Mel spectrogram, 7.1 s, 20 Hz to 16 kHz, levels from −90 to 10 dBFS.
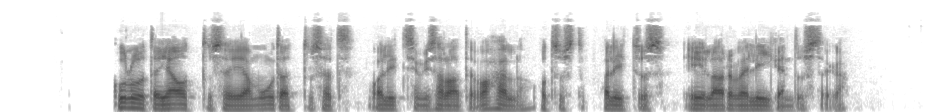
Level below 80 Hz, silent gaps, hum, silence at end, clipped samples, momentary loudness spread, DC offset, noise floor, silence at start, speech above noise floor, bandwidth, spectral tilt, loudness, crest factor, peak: -50 dBFS; none; none; 0.75 s; under 0.1%; 6 LU; under 0.1%; -80 dBFS; 0.85 s; 55 dB; 9.6 kHz; -4 dB/octave; -25 LUFS; 22 dB; -4 dBFS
